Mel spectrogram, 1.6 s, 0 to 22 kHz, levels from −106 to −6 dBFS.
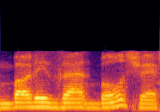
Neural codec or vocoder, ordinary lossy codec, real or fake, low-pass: codec, 24 kHz, 0.9 kbps, WavTokenizer, medium music audio release; AAC, 16 kbps; fake; 7.2 kHz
